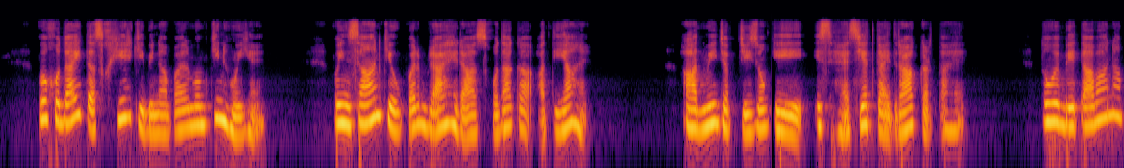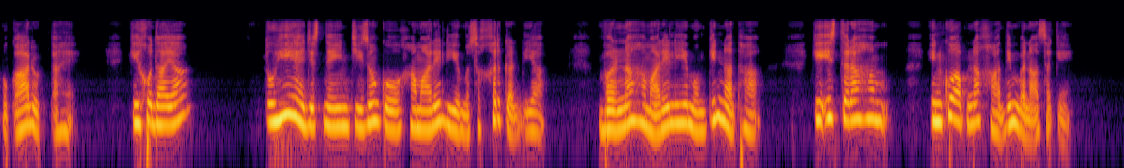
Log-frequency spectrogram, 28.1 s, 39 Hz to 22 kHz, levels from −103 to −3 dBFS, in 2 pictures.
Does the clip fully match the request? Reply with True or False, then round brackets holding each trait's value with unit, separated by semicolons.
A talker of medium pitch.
False (195 Hz)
